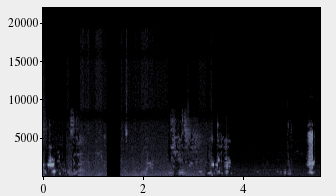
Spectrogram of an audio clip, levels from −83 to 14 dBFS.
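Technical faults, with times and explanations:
0.00–0.83 s and 2.54–3.75 s, other side's voice leaking through: a second voice runs under the talker, loud at first (only about 5 dB below the speech), then fainter (about 15 dB below). The likely cause is loudspeaker sound that the echo canceller failed to remove from the microphone.
0.07–0.25 s, 2.62–2.70 s, 3.38–3.66 s and 4.87–5.54 s, speech suppressed in double talk: the talker's voice dips while the other side is also talking. The dips get deeper each time, from about 10 dB to about 15, 25 and finally 30 dB. This is likely the canceller pulling both voices down because it could not tell them apart.
1.27–1.56 s, playback stall: the sound stops mid-flow for 268 ms, then resumes. The player likely ran out of buffered data or its thread was blocked, so the output went silent until it recovered.
1.56–2.08 s, time-compressed catch-up: right after the gap, the audio sounds hurried at 1.5x speed but keeps its normal pitch. 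The player is shortening its backlog by cutting small pieces and cross-fading across the joins.
3.94–4.59 s, background gated by the echo canceller: the room sound sinks by about 18 dB for roughly 0.7 s and then comes back. The canceller clamped the microphone hard while the loudspeaker was active and released it afterwards.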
